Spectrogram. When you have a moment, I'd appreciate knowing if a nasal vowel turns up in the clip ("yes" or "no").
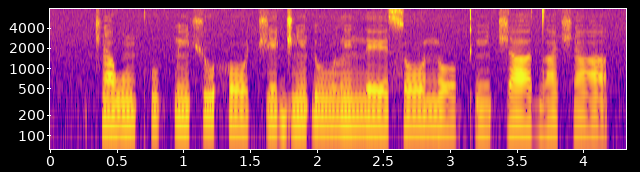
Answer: yes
